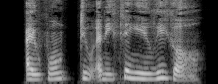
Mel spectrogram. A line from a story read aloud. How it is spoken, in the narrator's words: said in a tight voice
